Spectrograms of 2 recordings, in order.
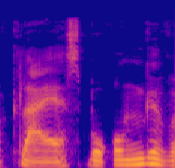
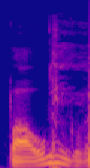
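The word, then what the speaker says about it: Claes Bang: és lehet, hogy rosszul mondom a nevét, de az a Klaes Bong, vagy Beon, Paung, vagy Igen, pont ilyesmi. így ejtik így.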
